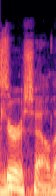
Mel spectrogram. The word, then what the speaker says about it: Curaçao: Curaçao, that's how you say it.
